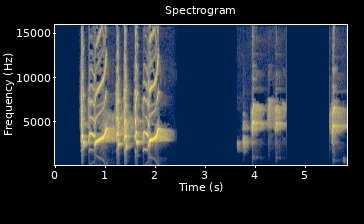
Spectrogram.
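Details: Before sunrise, a song thrush used as a hunting sound delivers a loud burst of rapidly repeated rising whistles, followed by softer, higher scratchy notes and a lone thin note after a pause, in clean silence.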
